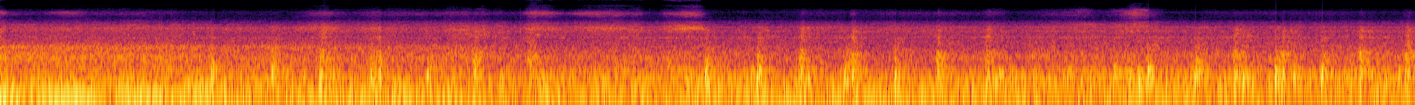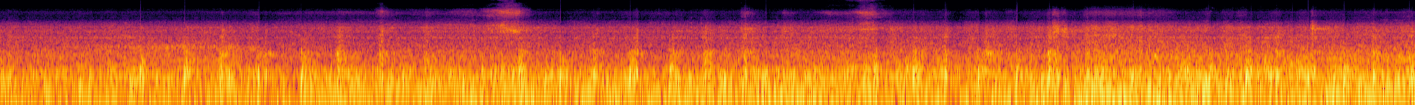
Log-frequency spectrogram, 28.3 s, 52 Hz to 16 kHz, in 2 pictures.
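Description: East Coast HST's Mark 3 coaches rolling past slowly as the train departs: steady low rumble with wheels clicking and knocking over rail joints, and a few brief high squeaks.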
